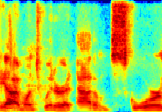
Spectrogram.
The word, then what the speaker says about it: Scorgie: You can, I'm on Twitter at Adam Score like a goal with a big G, because that's how my name's pronounced. Thank you for getting it right, actually, Duncan, in the beginning there. Most people say Scorgie or something.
